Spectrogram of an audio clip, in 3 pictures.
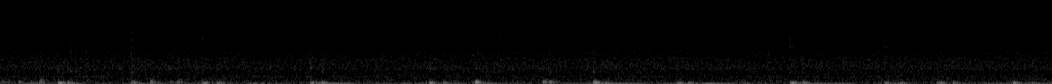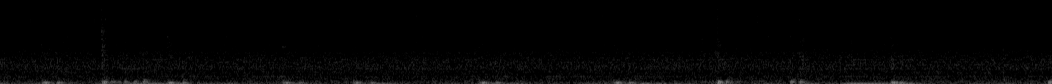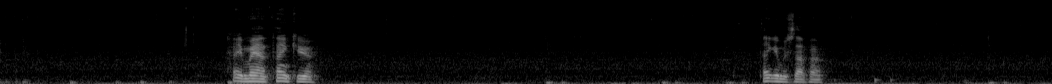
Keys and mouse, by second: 0.6 f, 0.8-5.1 drag, 2.0 g, 3.1 g, 4.3 g, 5.1 shift+right click, 5.9 f, 6.8 f, 7.9-11.0 typing, 12.2 g, 13.2 right click, 14.0 g, 15.3 g, 16.7 g, 19.4 f, 23.3 f, 26.5 g, 27.6 g, 28.3 g, 30.9 g.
